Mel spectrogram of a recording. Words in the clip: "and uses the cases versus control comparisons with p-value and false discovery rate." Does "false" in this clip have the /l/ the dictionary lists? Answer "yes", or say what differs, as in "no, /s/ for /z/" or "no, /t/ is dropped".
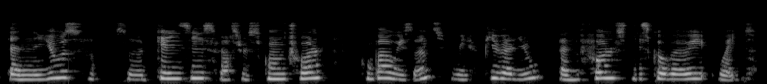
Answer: yes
